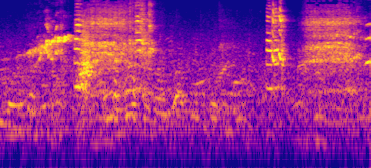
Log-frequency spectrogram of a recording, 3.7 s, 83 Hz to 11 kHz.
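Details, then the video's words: A red lory at the Belgrade city zoo in Serbia, 2022, gives two rasping, noisy screeches, the first lasting nearly a second and the second shorter, over a steady murmur of background noise. "Papagaj crveni lori│Red Lory│Eos rubra"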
